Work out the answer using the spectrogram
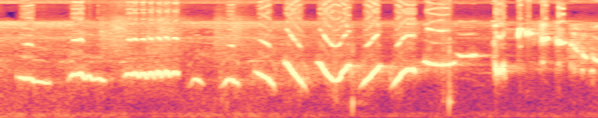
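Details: Male and female white-rumped shama singing, natural sound played as a lure for trapping: a steady whistled note, then a rapid series of looping up-and-down whistles, ending in higher sliding phrases and fast chips.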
